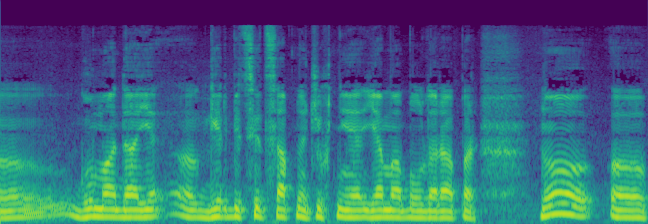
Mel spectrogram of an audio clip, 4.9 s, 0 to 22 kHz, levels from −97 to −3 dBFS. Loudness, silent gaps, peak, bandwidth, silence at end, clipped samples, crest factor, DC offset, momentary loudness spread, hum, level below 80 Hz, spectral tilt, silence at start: -16 LUFS; none; -4 dBFS; 14 kHz; 0 s; under 0.1%; 12 dB; under 0.1%; 7 LU; none; -48 dBFS; -7 dB/octave; 0 s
